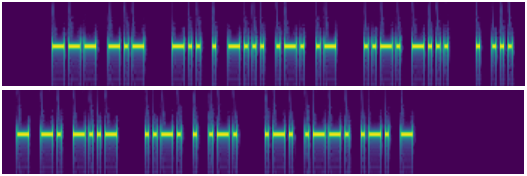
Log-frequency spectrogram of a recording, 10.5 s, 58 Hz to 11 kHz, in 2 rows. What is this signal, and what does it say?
Morse code, heard as a keyed tone, about 30 wpm, 700 Hz. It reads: OK DEBRA FB ES TNX FER RPRT
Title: Practice QSO - Exchange 2 - Info - 30wpm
